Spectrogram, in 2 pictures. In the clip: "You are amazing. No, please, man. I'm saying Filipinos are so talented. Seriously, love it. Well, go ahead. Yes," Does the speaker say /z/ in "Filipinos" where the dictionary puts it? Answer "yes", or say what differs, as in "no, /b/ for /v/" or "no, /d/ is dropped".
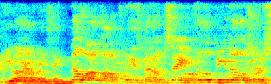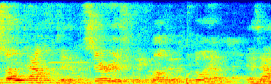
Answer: yes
